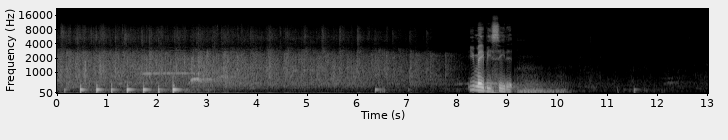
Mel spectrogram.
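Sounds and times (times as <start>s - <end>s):
audience applause in a large room: 0.0s - 7.6s
speech: 8.3s - 9.2s.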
